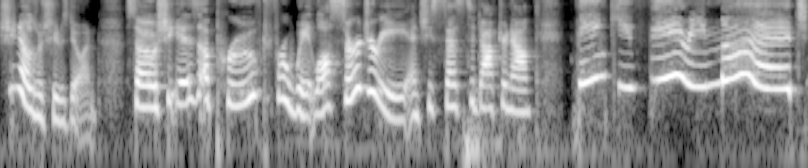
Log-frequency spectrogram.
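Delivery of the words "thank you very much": put-on very high, slow, drawn-out babyish voice. Retelling how a patient thanked the doctor; imitating an even babier voice. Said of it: "more babyer voice".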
